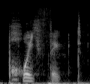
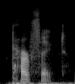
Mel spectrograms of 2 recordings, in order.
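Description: First: "Perfect" said as "poifect"; goofy mispronunciation. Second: Said in the usual way. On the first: Pretend. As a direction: turn the first syllable of "Perfect" into "poy", playfully. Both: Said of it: "Don't ask me why I said that".

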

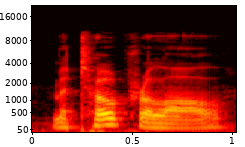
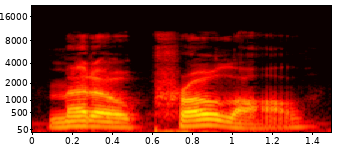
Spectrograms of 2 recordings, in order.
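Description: First: Metoprolol as me-TOE-pro-lol; stress on second syllable. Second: Slow metoprolol, said MET-o-PRO-lol; stress on first syllable. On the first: Lecturer showing the correct drug name, Metoprolol stressed on second syllable. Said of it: "it's on the second syllable". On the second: Lecturer showing a common error, metoprolol stressed on first syllable. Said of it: "is on the first syllable". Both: Shown as a demonstration.

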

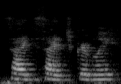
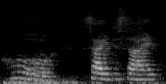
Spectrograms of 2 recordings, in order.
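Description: First: Said in the usual way. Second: Stretched out slowly; slow demo. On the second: Shown as a demonstration. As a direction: draw the words out like the brushstroke.

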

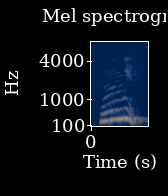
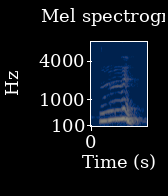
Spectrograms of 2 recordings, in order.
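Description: First: "Н" palatalized, like нь; isolated soft "Н". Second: "Н" as a hard, non-palatal sound; isolated hard "Н". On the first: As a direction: say "Н" softened, as before an і. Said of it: "з м'якого". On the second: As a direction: say "Н" alone, tongue not softened. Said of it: "з твердого приголосного". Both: Shown as a demonstration.

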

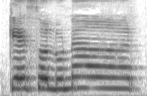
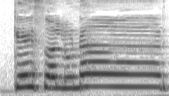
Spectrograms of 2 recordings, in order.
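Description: First: Said in the usual way. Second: Loud, slow, stretched-out cheer; shouted cheer. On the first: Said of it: "Dice, digan". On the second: Acted. Family shouting for the moon photo, loud slow cheer. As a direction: everyone yells it for the photo. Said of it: "Todos gritan".

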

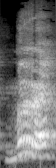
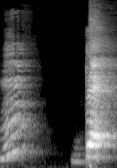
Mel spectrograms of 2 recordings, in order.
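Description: First: "mre" with an r after the m; wrong plural sound. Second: "mde" as a held hum, pause, then de; correct plural sound. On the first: Teacher showing learners the form to avoid, wrong r sound. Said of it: "We don't say mre". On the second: Teacher giving learners the proper plural, correct d sound. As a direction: say "mde" slowly, r turned into a firm d. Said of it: "we say mde". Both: Shown as a demonstration.

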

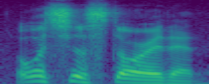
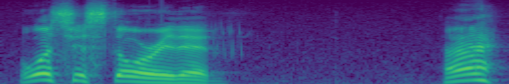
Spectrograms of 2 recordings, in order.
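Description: First: Lightly voiced old man, fairly restrained; toned-down old man. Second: Put-on high, loud old-man voice; senile old man. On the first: Old Koopa questions his visitors, restrained old-man voice. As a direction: ask it as a milder elderly character. Same line repeated after aside. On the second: Old Koopa questions his visitors, loud senile voice. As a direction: demand it like a doddery elder. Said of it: "He's very senile".

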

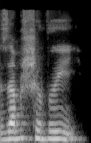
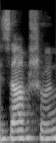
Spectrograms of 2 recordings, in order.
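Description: First: ЗамшевИЙ, stress shifted onto the last syllable; wrong final stress. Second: ЗАМшевий, stressed on the first syllable; correct first-syllable stress. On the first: Teacher showing what we cannot say, замшевий stressed on its ending. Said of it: "Ми не можемо сказати". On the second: Teacher showing the proper form, замшевий stressed on ЗАМ. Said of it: "Ми не можемо сказати замшевий". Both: Shown as a demonstration.

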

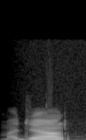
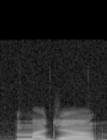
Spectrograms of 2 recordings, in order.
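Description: Both takes have the same delivery.

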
